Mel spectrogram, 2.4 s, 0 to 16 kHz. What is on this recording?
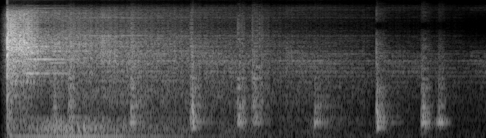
Sound effects > Electronic / Design
Impact Percs with Bass and fx-030
From a collection of impacts created using a myriad of vsts and samples from my studio, Recorded in FL Studio and processed in Reaper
